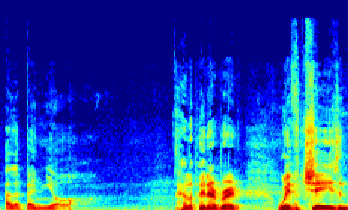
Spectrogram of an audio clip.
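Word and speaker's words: jalapeño: I think you'll find it's pronounced jalapeno.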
